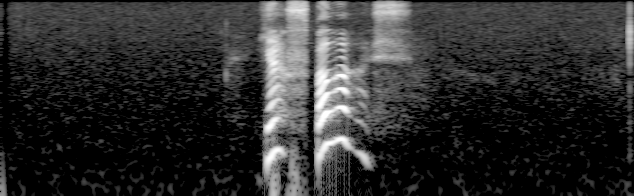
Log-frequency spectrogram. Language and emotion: Russian, positive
